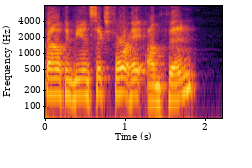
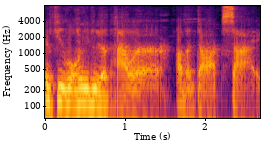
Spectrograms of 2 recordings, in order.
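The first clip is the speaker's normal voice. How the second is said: very deep, threatening villain voice; 11 semitones lower than usual. After calling himself more of a Darth Vader guy, doing a Darth Vader voice. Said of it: "I'm more of a Darth Vader guy, voice wise".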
